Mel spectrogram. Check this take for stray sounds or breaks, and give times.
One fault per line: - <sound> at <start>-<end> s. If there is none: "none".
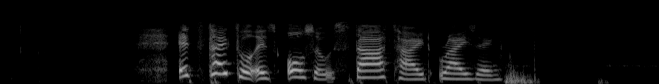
none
